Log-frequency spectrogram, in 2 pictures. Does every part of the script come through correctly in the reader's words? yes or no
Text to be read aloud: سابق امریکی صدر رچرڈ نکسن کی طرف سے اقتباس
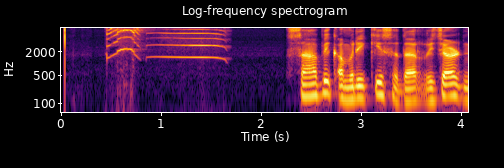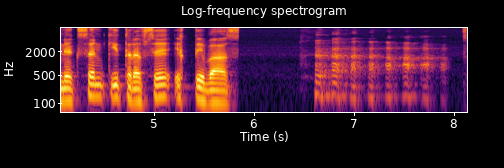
yes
